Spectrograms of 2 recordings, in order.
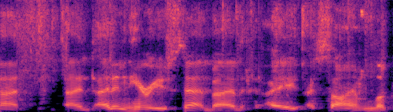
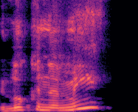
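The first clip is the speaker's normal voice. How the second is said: very high pitched delivery; 10 semitones higher than usual. Teasing a player about their message, Robert De Niro impression. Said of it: "a little like the Robert De Niro speech in Taxi Driver".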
